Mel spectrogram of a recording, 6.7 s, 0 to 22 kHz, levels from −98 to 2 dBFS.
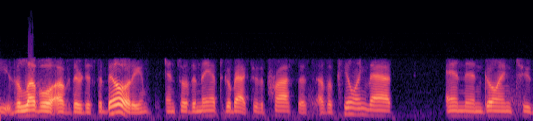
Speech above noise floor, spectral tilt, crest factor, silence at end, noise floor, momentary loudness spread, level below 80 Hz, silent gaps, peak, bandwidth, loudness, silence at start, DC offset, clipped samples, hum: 48 dB; -8 dB/octave; 20 dB; 0 s; -71 dBFS; 15 LU; -74 dBFS; none; -4 dBFS; 3.9 kHz; -24 LUFS; 0 s; under 0.1%; under 0.1%; none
